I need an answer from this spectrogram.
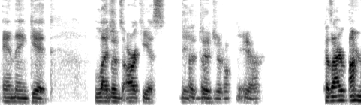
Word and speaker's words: Arceus: Like everybody pronounces it different, like Arceus, but I'm pretty sure it's Arceus. It's his actual pronunciation. It's Arceus. That's stupid.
